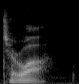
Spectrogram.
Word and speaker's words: terroir: called terroir, which claims that the land, I mean, that's spelled like terror, but with an I after the O. So it's T-E-R-R-O-I-R, terroir,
